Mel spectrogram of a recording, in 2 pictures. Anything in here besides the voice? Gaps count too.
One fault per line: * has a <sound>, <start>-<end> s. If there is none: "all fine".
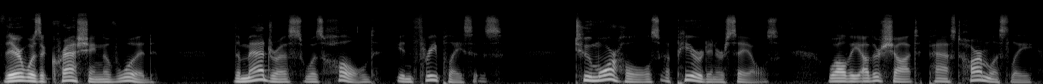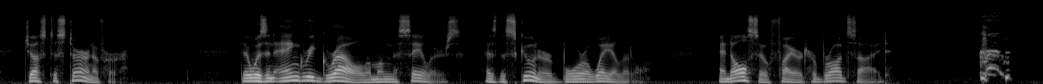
* has a cough, 20.2-20.6 s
